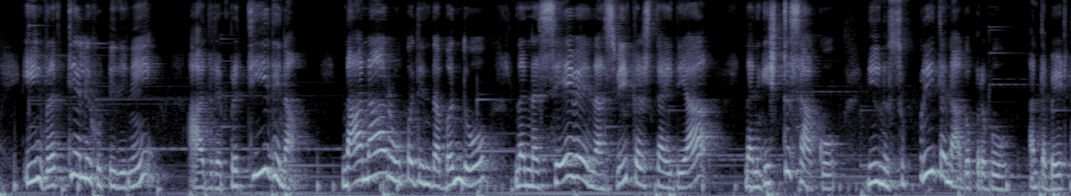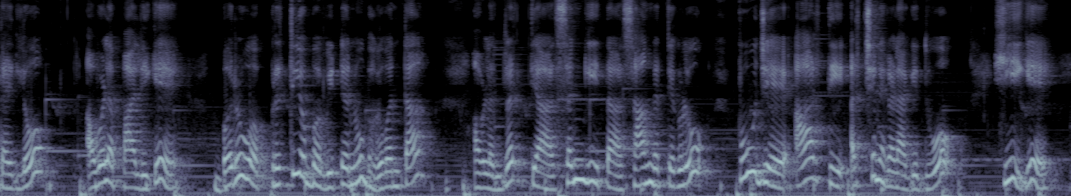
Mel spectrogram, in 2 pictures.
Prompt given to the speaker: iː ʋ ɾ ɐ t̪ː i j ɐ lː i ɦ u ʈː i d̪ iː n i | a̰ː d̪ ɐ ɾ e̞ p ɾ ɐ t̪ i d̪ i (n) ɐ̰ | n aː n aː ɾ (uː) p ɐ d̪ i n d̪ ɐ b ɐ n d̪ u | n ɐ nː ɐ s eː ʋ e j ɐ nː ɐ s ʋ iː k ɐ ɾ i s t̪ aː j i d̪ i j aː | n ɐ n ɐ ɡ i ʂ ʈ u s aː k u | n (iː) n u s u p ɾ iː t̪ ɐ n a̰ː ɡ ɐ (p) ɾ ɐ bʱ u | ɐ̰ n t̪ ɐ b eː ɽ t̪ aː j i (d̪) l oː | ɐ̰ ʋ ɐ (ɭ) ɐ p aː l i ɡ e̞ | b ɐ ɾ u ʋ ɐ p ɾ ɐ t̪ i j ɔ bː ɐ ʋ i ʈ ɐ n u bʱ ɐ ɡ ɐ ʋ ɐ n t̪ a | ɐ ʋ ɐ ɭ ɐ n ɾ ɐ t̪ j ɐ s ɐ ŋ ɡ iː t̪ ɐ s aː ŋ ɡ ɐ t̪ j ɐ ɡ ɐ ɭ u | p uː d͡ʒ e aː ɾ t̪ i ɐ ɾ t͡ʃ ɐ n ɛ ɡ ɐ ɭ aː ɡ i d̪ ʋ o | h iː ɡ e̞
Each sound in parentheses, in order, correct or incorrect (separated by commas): correct, correct, correct, correct, correct, correct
